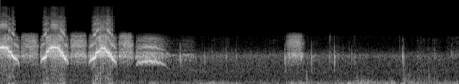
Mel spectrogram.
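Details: Female black stork at her nest in Estonia, 5 April 2014, 9:52, calling longingly: a quick run of five loud, hoarse, whistled notes, each rising then falling, then one fainter note; otherwise quiet outdoor background.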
